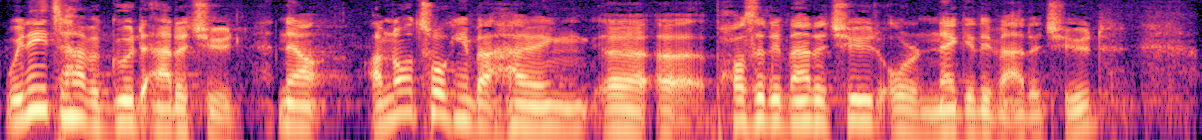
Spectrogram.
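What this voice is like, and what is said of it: Australian accent, speaking quickly. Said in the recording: “I'm moving quickly and my Australian accent kind of blows things a bit for you”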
